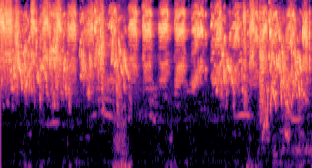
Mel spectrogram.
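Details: Colourful budgies squawking and chirping in a steady, loud stream of harsh, rapidly repeated raspy notes, about four per second, with little pause throughout.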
